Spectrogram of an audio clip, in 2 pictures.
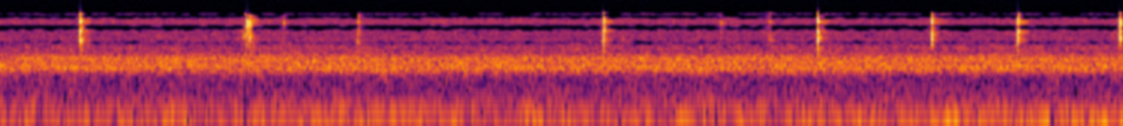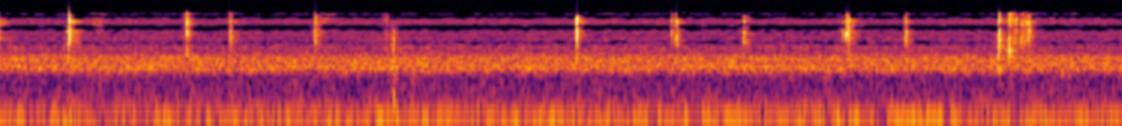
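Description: A blade scores a grid into the face of a solid orange bar of soap held in the hand. It makes a steady series of short, crisp, bright scratching ticks over a soft, constant low hiss.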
